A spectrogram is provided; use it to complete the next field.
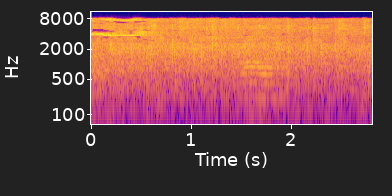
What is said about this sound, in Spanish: El día de hoy justamente quiero agradecer a todo el equipo de liderazgo de aquí de esta hermosa ciudad Así que para los cuales les pido cordialmente un fuerte aplauso.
